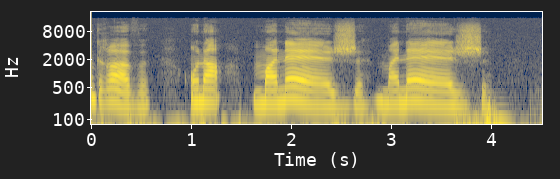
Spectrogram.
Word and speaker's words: manège: On a manège, manège. j'ouvre bien ma bouche pour prononcer le son E dans ces mots.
